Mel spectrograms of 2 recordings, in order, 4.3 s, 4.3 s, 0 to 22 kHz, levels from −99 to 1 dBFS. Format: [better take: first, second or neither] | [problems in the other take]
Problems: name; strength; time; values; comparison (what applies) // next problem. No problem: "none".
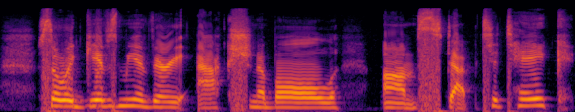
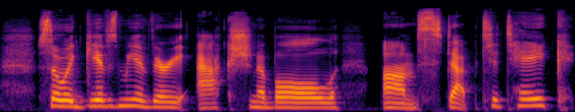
second | distortion; slight; 10 dB below the speech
